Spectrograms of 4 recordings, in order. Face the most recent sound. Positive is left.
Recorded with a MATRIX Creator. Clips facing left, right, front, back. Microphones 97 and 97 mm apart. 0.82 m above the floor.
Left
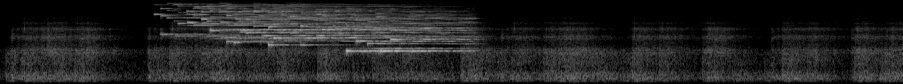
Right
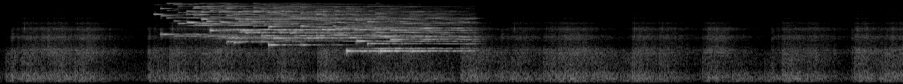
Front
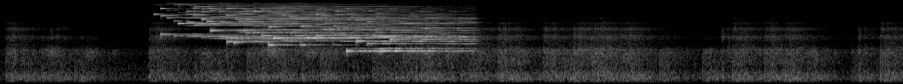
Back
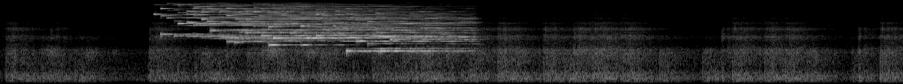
turn(degrees=-175)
